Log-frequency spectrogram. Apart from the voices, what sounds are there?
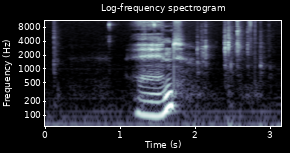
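computer keyboard key presses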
